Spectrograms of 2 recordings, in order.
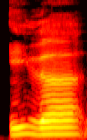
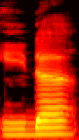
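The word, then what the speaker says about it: إِذَا: Idza di situ ada huruf dzal dan huruf dzal itu makhrajnya berada di lisan lidah bagian thfu bagian ujung yang diapit oleh gigi seri bagian atas. Jadi jangan dibaca seakan-akan seperti huruf dal. Wallaili ida misalkan.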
